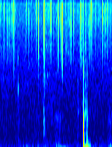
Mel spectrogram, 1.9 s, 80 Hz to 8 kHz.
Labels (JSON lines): {"label": "biophony, double pulse", "recorder": "SoundTrap 300"}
